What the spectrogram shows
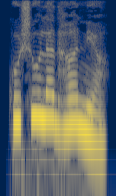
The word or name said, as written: ಕುಶೂಲಧಾನ್ಯ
